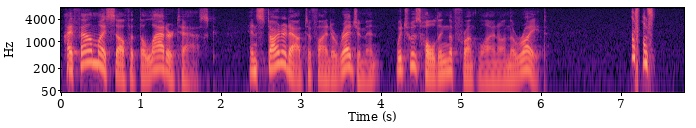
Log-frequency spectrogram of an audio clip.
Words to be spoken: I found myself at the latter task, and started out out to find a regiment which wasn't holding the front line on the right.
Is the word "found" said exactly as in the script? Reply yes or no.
yes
